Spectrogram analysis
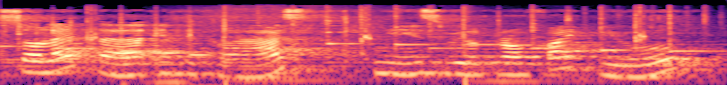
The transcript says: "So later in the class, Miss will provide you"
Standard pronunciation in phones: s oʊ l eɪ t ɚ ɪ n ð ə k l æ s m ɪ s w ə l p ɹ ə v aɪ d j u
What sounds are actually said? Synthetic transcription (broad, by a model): s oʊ l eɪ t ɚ ɪ n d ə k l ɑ s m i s w ə l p ɹ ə f aɪ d j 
